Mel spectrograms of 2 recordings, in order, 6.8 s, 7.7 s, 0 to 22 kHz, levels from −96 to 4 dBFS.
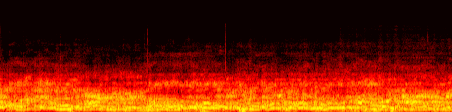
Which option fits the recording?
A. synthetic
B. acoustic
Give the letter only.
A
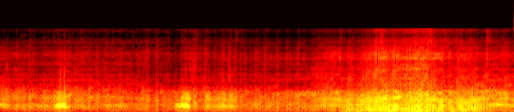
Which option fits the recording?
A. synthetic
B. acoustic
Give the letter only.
A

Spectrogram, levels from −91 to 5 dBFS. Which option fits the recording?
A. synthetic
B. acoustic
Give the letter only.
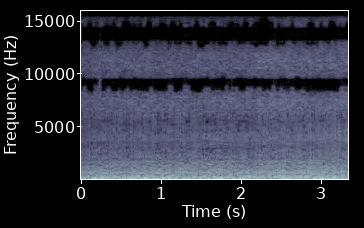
A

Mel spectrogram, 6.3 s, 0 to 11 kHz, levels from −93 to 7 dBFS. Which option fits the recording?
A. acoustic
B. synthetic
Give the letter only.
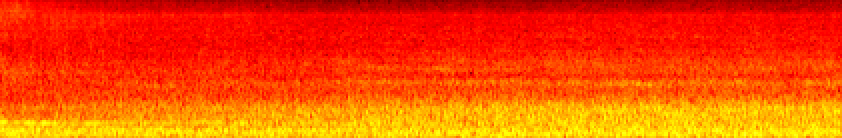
A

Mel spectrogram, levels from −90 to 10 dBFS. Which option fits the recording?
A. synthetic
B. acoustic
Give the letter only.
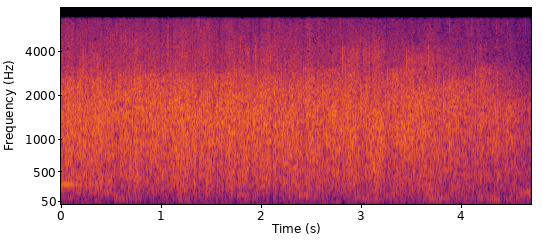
B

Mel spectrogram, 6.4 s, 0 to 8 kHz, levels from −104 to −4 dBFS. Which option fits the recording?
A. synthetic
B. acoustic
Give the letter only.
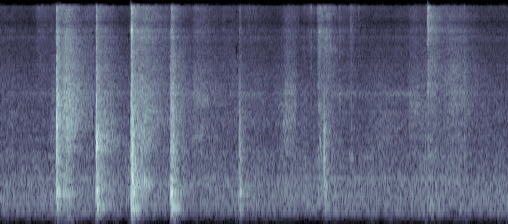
A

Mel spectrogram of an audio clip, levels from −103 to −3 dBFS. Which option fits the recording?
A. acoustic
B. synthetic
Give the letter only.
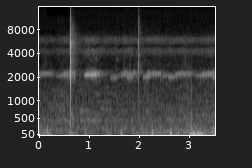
A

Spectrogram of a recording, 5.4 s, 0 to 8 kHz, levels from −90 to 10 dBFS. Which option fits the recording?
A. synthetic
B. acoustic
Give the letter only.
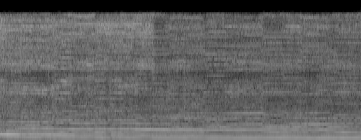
A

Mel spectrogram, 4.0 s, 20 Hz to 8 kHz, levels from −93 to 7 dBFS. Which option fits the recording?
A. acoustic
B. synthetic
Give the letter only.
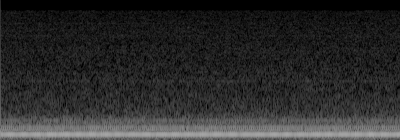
A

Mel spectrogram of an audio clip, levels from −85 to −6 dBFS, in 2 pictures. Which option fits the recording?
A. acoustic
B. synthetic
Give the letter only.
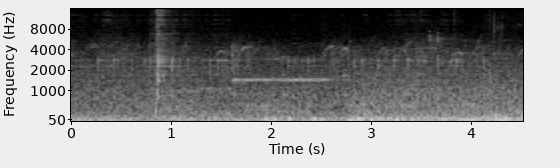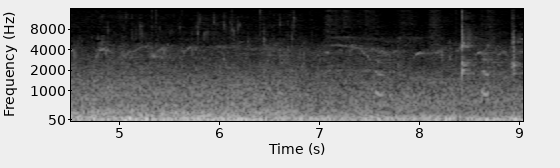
B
